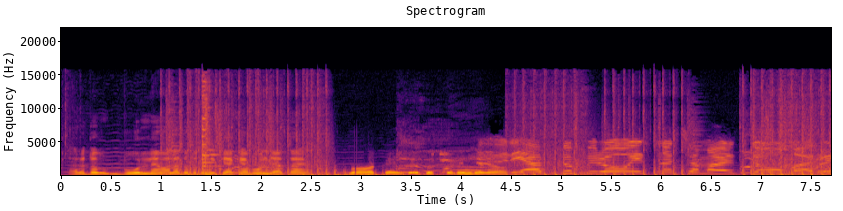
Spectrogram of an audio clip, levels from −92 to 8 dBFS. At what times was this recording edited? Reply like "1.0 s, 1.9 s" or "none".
4.5 s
